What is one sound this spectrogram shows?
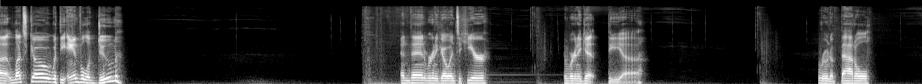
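A man speaks with animation into a close microphone, in bursts with pauses.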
